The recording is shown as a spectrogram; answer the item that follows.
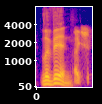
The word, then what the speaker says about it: Levin: Levin is how we pronounce it.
